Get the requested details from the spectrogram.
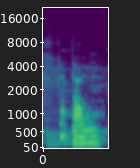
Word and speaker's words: fatal: E se você estiver horrível, péssimo, você pode dizer que está fatal, também com a pronúncia do L com a língua entre os dentes. Fatal.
